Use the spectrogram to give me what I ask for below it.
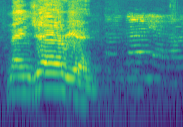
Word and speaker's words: Nigerian: And as we can see, because it ends with IAN, the penultimate stress rule will apply to it. It is stressed on the second to the last syllable. Nigerian.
